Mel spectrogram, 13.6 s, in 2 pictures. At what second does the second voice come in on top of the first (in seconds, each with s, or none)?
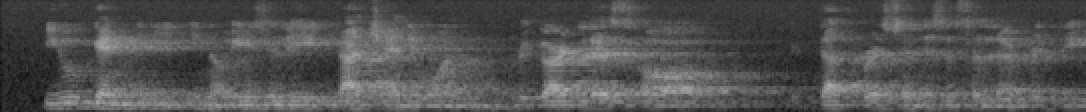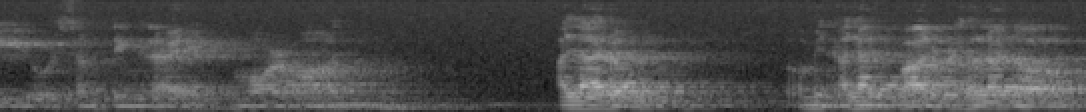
none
